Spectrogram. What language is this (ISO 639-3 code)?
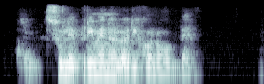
ita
